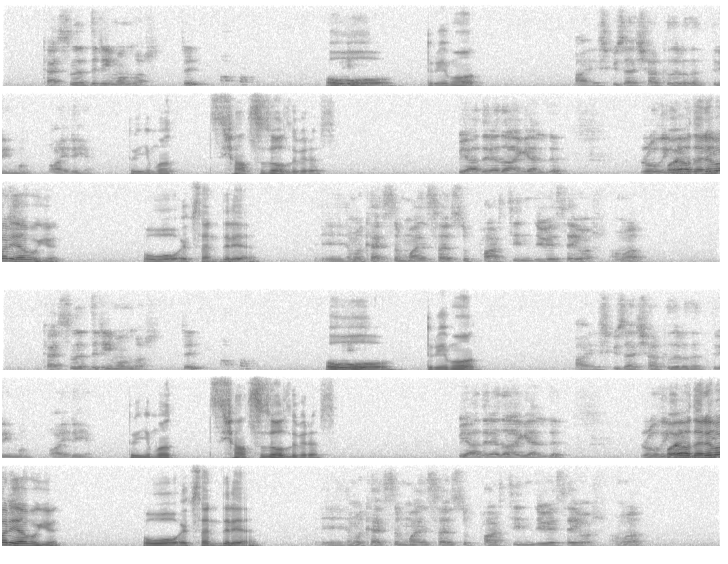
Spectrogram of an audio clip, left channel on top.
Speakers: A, on the left; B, on the right.
A: Karşısında Dream On var. Dream On.
B: Oo.
A: <laughs>
B: Dream On.
A: Iris güzel şarkıları da Dream On ayrı ya.
B: Dream On şanssız oldu biraz.
A: <laughs> Bir Adele daha geldi. Rolling
B: Bayağı
A: in
B: adale
A: the Deep.
B: var ya bugün. Oo efsanedir ya.
A: Ee, ama karşısında Miley Cyrus'un Party in the USA var. Ama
